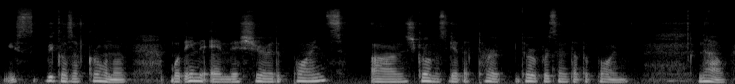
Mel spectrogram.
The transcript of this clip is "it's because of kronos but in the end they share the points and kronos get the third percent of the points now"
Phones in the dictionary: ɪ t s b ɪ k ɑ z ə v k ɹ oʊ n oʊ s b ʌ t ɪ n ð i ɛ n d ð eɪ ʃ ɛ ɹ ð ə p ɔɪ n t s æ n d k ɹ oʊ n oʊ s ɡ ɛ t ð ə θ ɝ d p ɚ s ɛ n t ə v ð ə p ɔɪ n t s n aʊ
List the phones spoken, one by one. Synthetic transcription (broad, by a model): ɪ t s b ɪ k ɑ s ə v k ɹ oʊ n oʊ s b ʌ t ɪ n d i ɛ n d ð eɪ ʃ ɛ ɹ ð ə p ɔɪ n t s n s k ɹ oʊ n oʊ s ɡ ɛ t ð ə t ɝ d p ɚ s ɛ n t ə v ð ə p ɔɪ n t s n aʊ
